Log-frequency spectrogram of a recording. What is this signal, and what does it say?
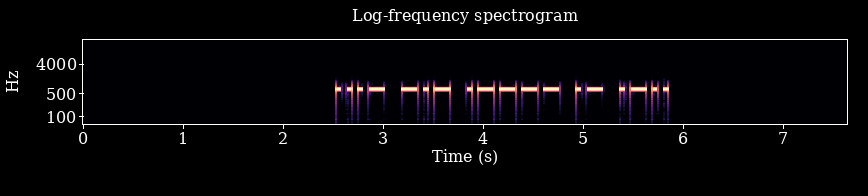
Morse code, heard as a keyed tone, about 22 wpm, 700 Hz. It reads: VK1AL
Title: DXCC-100 Call Signs - 5 Characters - Repeated 3x - 22wpm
